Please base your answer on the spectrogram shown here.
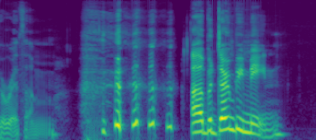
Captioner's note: laughs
